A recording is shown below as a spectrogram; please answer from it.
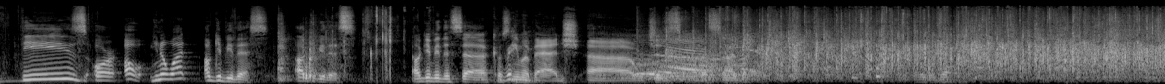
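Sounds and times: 
speech: 0.2s - 7.8s
audience applause: 6.3s - 11.6s.

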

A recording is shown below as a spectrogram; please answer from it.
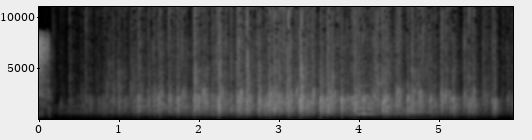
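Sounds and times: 
audience applause: 0.2s - 5.9s.

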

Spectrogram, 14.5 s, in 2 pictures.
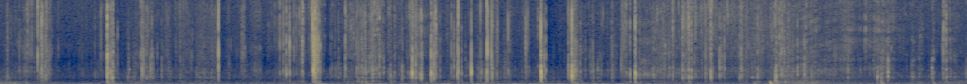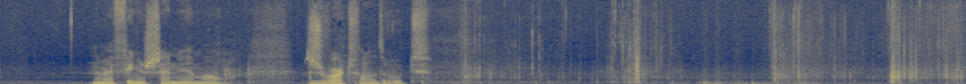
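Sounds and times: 
dry brittle charred wood crumbled and snapped by hand: 0.0s - 7.4s, 10.7s - 14.5s
faint noise: 0.0s - 14.5s
speech: 8.0s - 10.6s.

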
